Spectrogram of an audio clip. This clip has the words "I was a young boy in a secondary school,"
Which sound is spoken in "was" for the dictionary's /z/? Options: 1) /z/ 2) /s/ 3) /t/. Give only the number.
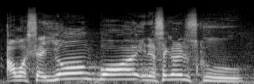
2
